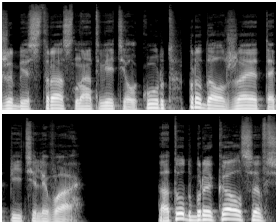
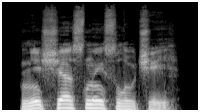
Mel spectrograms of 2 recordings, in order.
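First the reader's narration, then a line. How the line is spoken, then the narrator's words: Indifferent comment. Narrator (Russian): безразличным голосом прокомментировал Курт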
